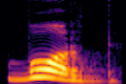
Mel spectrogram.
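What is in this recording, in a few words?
"борд", Komi, female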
